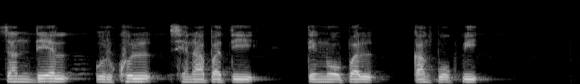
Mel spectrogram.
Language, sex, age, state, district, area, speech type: Manipuri, male, 18-30, Manipur, Tengnoupal, rural, spontaneous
